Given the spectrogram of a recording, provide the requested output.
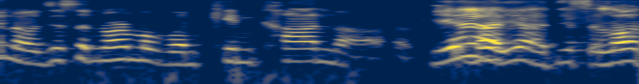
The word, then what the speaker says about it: Kencana: last name hi sis you can pronounce me kinana ah sorry i i s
